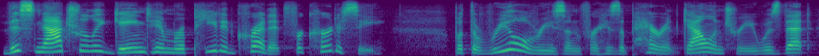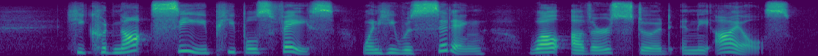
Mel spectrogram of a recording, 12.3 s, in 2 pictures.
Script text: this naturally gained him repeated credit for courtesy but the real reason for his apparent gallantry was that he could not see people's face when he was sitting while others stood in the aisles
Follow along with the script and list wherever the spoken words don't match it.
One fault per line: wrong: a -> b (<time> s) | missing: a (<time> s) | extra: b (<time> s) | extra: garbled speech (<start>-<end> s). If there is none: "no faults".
no faults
